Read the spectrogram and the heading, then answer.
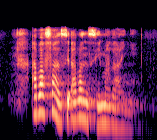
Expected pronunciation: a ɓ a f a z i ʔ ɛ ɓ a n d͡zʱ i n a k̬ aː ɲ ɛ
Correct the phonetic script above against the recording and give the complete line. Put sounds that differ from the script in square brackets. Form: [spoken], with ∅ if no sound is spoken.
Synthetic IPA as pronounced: a ɓ a f a z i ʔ [a] ɓ a n d͡zʱ i [m] a k̬ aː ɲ ɛ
